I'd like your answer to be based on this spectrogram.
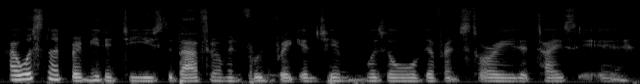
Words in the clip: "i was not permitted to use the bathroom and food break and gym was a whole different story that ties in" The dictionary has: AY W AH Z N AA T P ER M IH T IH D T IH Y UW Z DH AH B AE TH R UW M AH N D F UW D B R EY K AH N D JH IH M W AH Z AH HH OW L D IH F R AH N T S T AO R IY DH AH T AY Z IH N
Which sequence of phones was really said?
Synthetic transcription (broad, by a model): AY W AH Z N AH T P ER M IH T IH D T IH Y UW Z DH AH B AE TH R UW M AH N F UW D B R EY K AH N JH IH M W AH Z AH HH OW L D IH F R AH N T S T AO R IY DH AH T AY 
